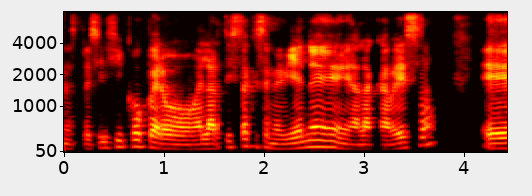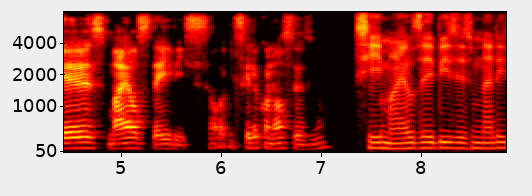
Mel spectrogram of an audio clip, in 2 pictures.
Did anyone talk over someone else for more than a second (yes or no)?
no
